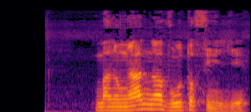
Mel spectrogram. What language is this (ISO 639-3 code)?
ita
